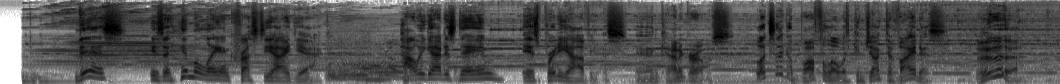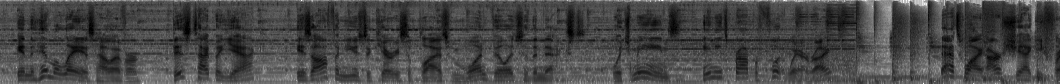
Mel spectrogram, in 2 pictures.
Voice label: Explainer, Male voices

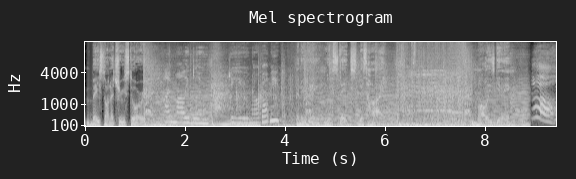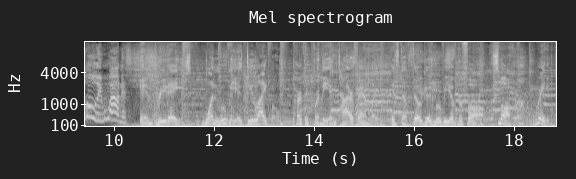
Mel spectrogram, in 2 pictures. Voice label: Trailer, Male voices

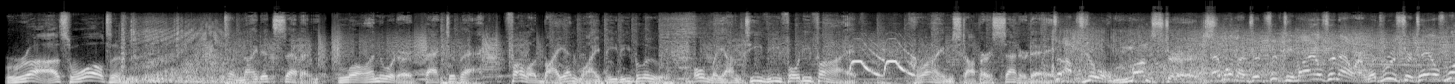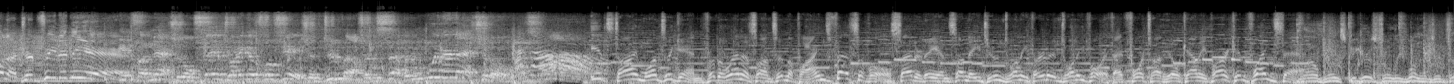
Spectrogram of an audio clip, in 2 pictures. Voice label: Commercial, Male voices

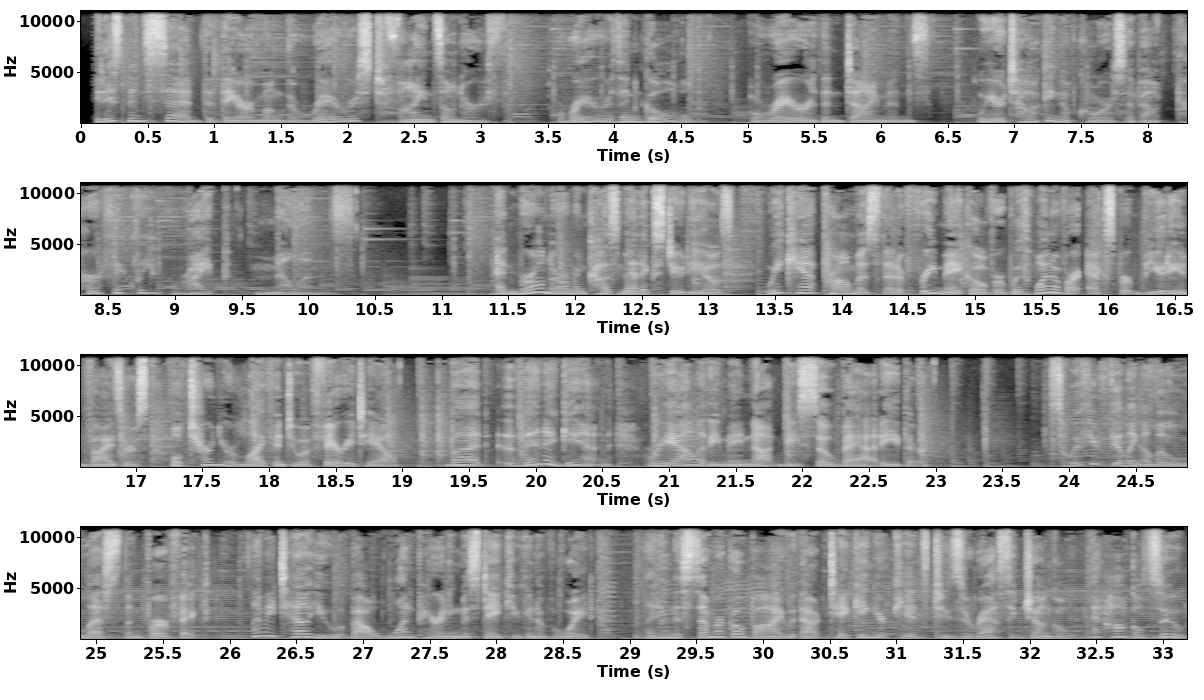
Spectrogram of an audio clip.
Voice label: Female voices, Commercial

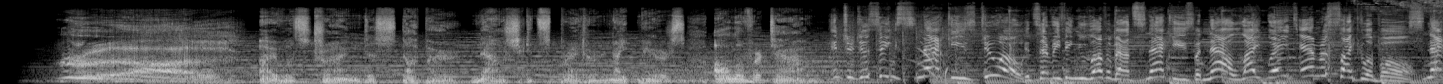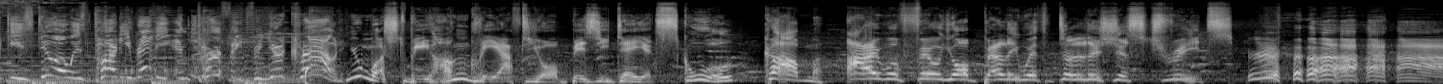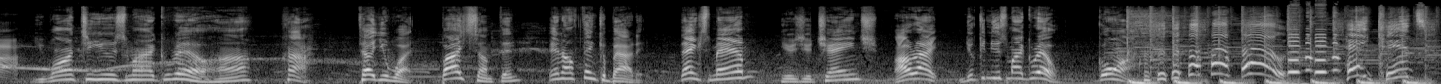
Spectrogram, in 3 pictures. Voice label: Character, Male voices

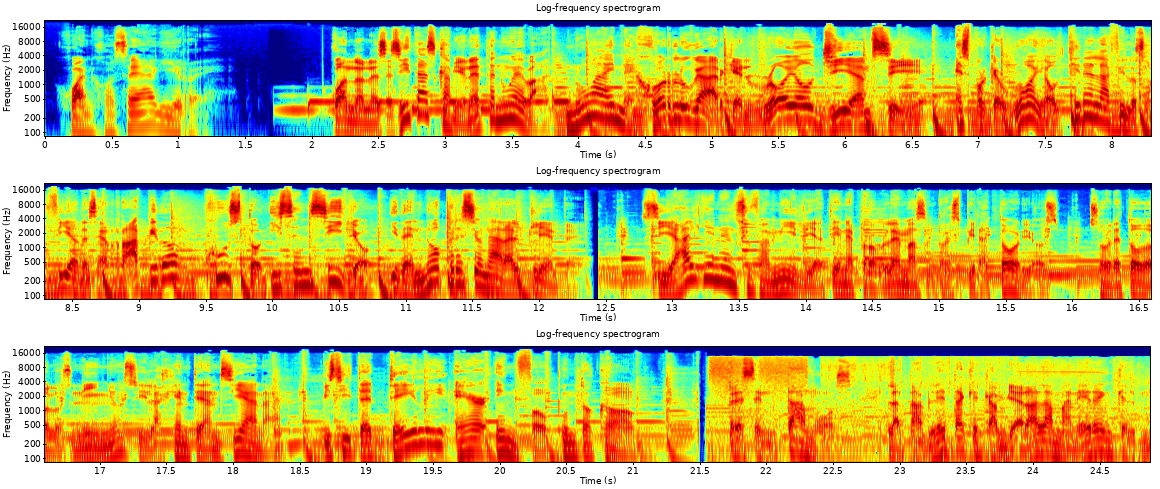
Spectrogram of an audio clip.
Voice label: Spanish Commercial, Male voices

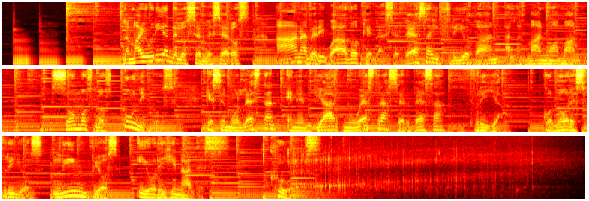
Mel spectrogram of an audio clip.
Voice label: Spanish, Male voices

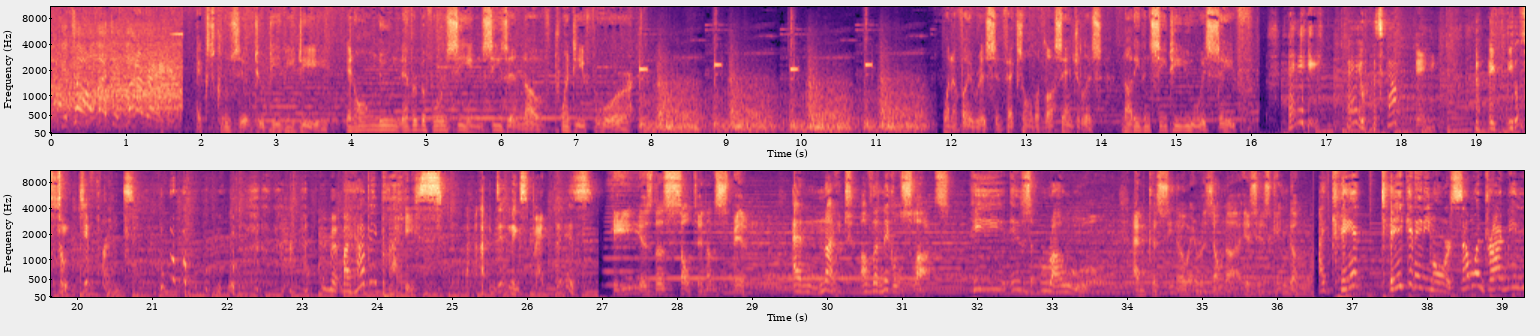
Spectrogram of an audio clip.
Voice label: Characters, Male voices

